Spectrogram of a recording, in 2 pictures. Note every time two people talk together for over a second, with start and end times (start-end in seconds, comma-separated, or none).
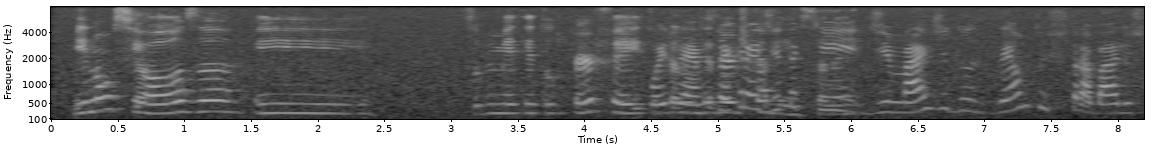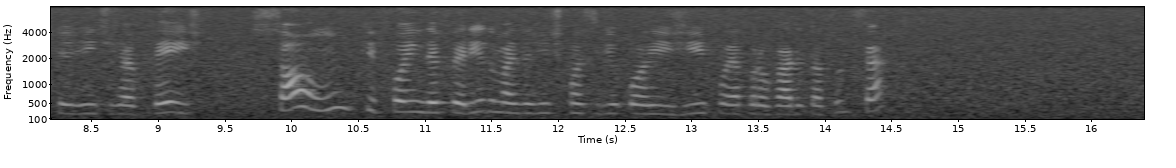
4.5-6.0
